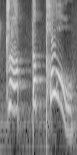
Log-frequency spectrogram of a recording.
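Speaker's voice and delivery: high shouted command; urgent shout. Acted. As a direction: yell the order desperately. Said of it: "he shouted".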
